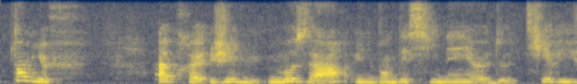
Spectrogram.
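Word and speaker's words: Mausart: Et là, Mozart, qui en fait s'écrit M-A-U-S-A-R-T.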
